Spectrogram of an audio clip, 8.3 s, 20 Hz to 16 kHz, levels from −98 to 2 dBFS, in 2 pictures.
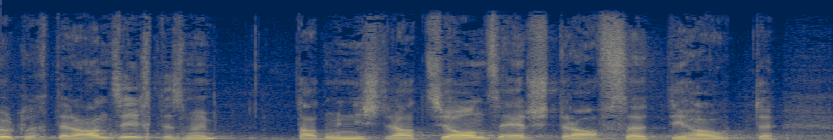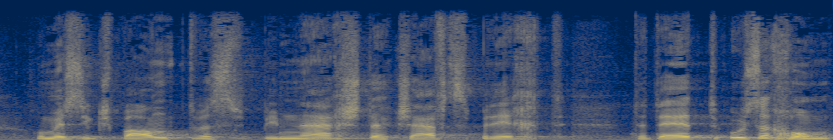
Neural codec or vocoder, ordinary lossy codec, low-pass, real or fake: none; none; 14.4 kHz; real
